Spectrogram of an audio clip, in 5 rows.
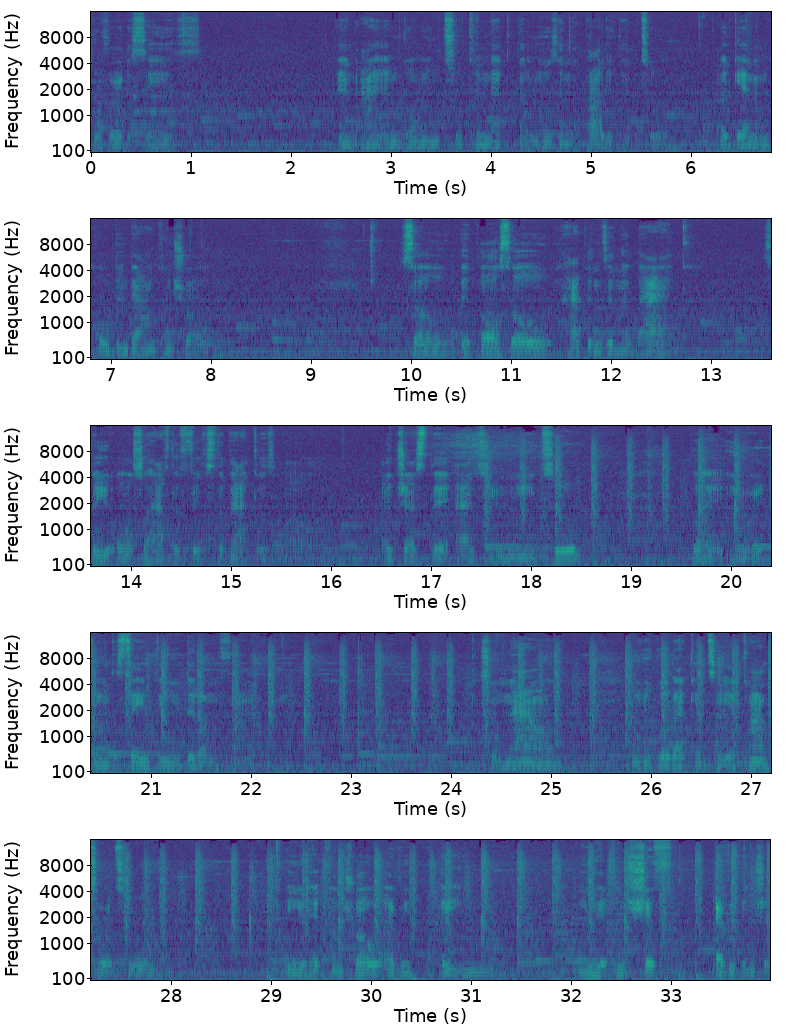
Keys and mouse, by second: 5.4-8.1 ctrl+middle drag, 5.4-8.1 ctrl+right drag, 20.8-23.4 ctrl+middle drag, 20.8-23.4 ctrl+right drag.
